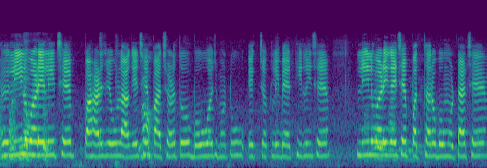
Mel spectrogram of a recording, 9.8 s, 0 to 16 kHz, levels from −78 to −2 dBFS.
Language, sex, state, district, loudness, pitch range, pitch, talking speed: Gujarati, female, Gujarat, Gandhinagar, -16 LUFS, 265-285 Hz, 275 Hz, 140 wpm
